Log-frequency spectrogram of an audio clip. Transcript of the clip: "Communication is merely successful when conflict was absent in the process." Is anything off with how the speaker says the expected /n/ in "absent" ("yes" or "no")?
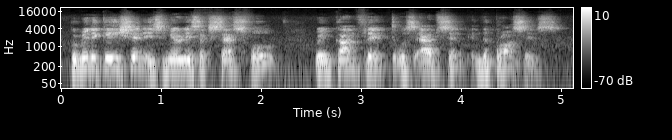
no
